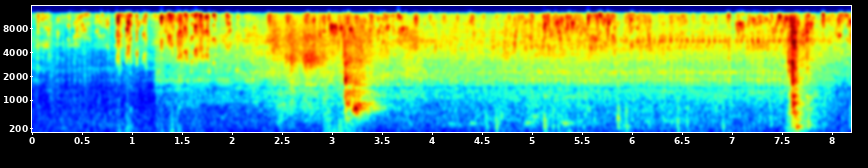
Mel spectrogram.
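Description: Reel-to-reel tape deck being worked by hand: a steady whirring hiss of tape spooling, with a sharp clunk of the transport buttons about three seconds in and another near the end.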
